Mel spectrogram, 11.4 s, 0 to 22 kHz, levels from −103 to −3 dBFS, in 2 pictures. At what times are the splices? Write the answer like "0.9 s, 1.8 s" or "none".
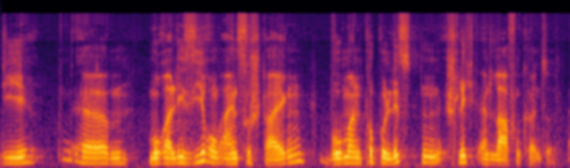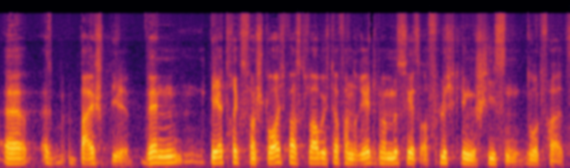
1.4 s, 3.1 s, 5.6 s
